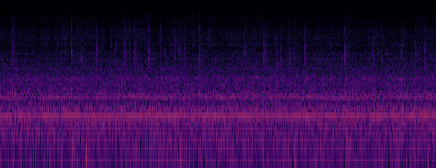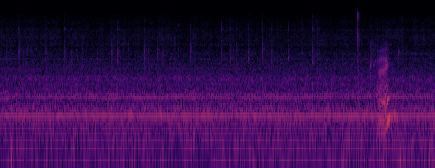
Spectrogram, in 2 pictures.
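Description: Faint, irregular computer keyboard and mouse clicks as numbers are typed into a spreadsheet-like table, over a steady electrical hum.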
